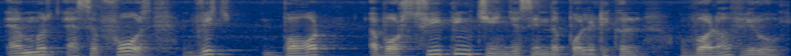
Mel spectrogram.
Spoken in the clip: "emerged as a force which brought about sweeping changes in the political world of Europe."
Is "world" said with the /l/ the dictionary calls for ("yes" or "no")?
no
